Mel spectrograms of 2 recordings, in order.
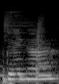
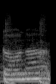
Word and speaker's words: Dana: Dana, not Donna. Apparently some of you guys think that because of sauna, but no, my name is Dana, like the regular English name.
